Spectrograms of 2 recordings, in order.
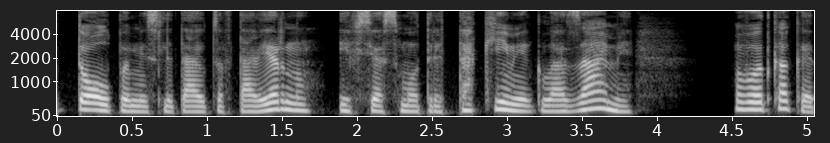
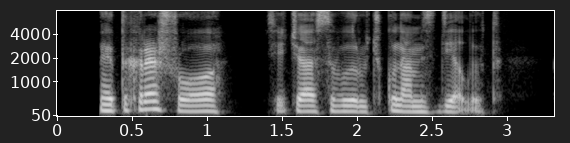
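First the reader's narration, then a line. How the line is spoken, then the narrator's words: Snorting chuckle. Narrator (Russian): хмыкнула барменша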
